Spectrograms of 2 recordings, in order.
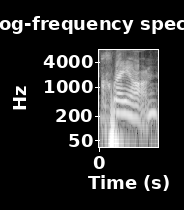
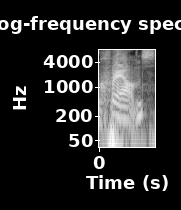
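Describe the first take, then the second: First: It is said as two syllables, cray-on. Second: It is said as one syllable, like crown. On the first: The speaker calls it right. "I am aware it's crayon" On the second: The speaker calls it wrong. "like a crown that goes on your head. And I know it's wrong"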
